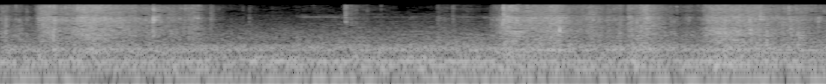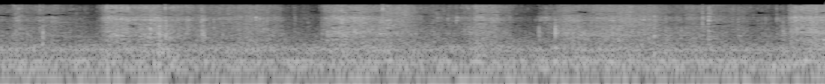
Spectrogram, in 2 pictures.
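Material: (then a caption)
Fried flatbread. Fried stale chapati pieces tossed with Maggi masala, chaat masala, salt and chilli powder are shaken in a container, giving a bright, crisp rattling and clinking in uneven bursts. The sharp, high-pitched clatter shows the pieces are crunchy and nicely crisp.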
